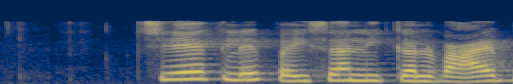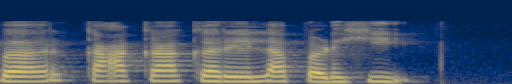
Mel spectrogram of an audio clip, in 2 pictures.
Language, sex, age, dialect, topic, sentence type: Chhattisgarhi, female, 31-35, Western/Budati/Khatahi, banking, question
